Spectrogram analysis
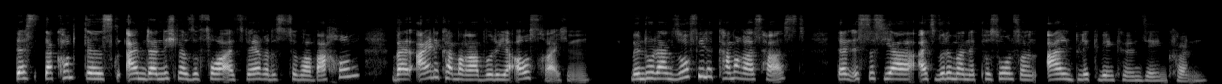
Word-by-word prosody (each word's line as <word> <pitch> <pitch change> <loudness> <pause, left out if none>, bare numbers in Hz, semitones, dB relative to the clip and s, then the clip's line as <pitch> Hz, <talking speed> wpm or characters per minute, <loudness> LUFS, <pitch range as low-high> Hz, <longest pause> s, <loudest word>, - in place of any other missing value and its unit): das 275 0 +3
da 270 - +5
kommt 315 +1 -6
es 255 -1 +3
einem 255 +1 +5
dann 255 -1 +5
nicht 265 +1 -3
mehr 260 -2 0
so 250 +1 -5
vor, 245 +1 +3
als 220 - 0
wäre 240 0 0
das 225 0 -12
zur 235 - -7
Überwachung, 340 - 0 0.3
weil 240 0 +4
1 - - +6
eine 325 +4 -2
Kamera 220 -3 +3
würde 230 0 -1
ja 220 -1 -1
ausreichen. 290 +3 -1 0.4
Wenn 250 +1 0
du 285 - 0
dann 270 -2 +3
so 295 +8 -1
viele 360 0 -4
Kameras 265 -5 -1
hast, - - -3 0.3
dann 245 0 +1
ist 265 - -8
es 275 0 -9
ja, 245 -2 +4
als 235 0 0
würde 265 +2 -1
man 250 -2 -1
’ne 225 - -6
Person 255 +3 -4
von 220 -3 -7
allen 245 -1 +3
Blickwinkeln 210 -4 -7
sehen 180 -1 -11
können. 180 +4 -12
250 Hz, 210 wpm, -23 LUFS, 225-270 Hz, 0.4 s, 1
